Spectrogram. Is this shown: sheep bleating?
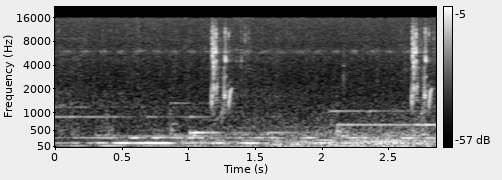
no

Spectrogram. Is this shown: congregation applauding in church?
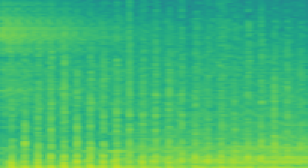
no

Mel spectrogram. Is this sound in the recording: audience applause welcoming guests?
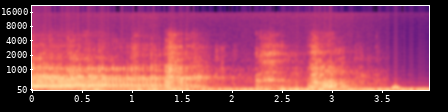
no

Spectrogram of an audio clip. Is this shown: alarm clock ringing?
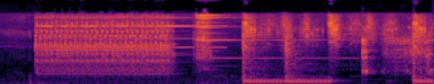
yes

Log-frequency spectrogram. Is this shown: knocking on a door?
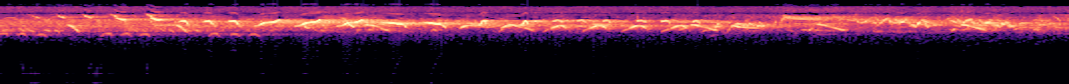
no

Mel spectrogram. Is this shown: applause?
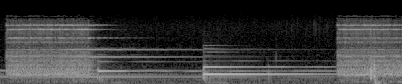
no

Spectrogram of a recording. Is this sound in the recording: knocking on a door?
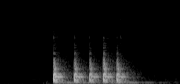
yes

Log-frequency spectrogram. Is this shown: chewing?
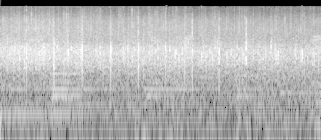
no

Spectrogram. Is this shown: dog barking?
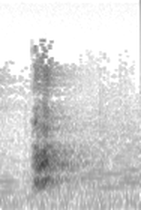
yes

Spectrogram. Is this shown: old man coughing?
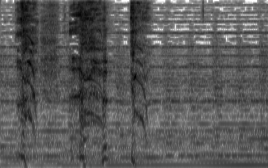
yes

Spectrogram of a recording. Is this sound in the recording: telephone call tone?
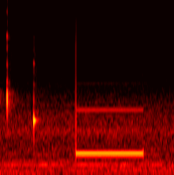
yes

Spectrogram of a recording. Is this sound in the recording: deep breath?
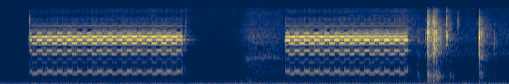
no

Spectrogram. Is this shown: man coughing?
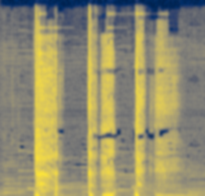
yes

